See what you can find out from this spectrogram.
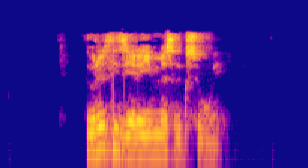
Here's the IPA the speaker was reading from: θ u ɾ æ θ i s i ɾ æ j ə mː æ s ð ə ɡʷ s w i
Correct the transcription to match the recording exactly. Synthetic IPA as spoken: θ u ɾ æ θ i z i ɾ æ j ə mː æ s ð ə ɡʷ s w i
